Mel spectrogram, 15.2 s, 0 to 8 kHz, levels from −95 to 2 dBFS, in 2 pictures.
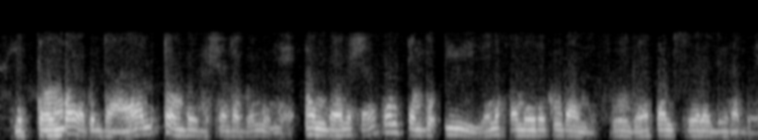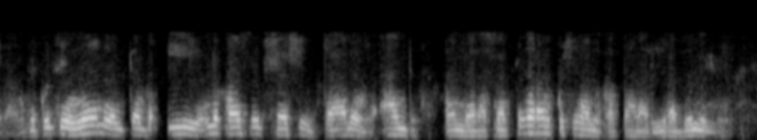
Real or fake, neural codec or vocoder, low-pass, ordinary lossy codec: fake; codec, 24 kHz, 3 kbps, HILCodec; 7.2 kHz; AAC, 16 kbps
